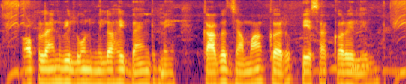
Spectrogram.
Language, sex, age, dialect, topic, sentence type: Magahi, male, 46-50, Western, banking, question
